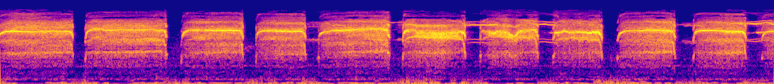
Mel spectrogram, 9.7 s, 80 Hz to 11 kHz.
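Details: Peregrine falcons copulating on a water tower nest ledge in Axel, Netherlands, 5 February 2018, webcam: a steady run of about nine harsh, wailing calls, each near a second, separated by brief gaps, low hum beneath.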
